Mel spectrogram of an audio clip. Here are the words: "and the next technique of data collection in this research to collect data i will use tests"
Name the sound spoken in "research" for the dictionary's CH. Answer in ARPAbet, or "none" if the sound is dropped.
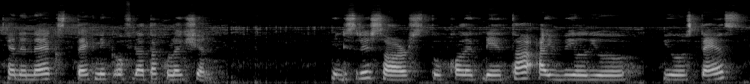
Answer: S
